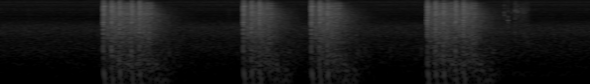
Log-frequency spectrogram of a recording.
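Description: Rifle shots ring out in short bursts.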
